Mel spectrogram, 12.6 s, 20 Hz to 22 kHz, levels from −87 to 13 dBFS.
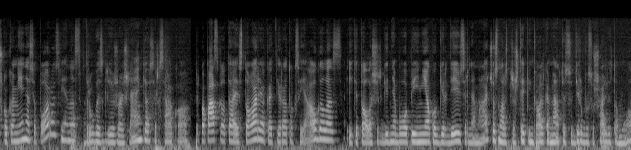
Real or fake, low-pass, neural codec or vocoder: fake; 14.4 kHz; autoencoder, 48 kHz, 128 numbers a frame, DAC-VAE, trained on Japanese speech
